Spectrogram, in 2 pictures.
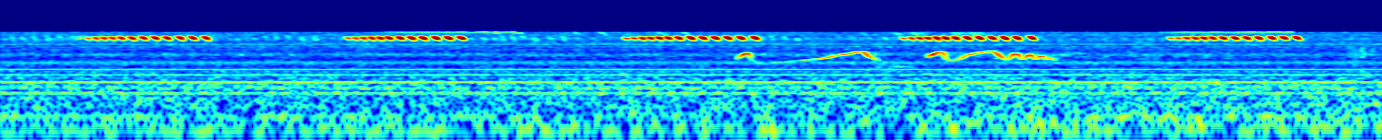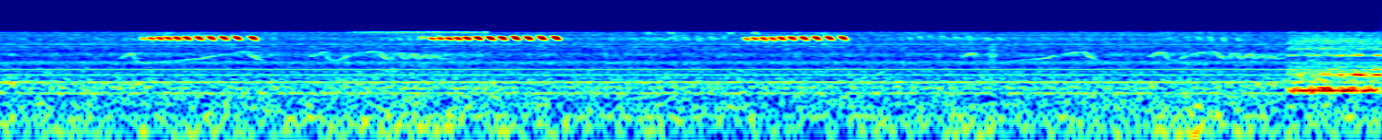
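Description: Night-time animal calls: a high, pulsed chirp about half a second long, repeated roughly once a second, over a faint steady hum. A few fainter whistled notes rise and fall around the middle and near the end.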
